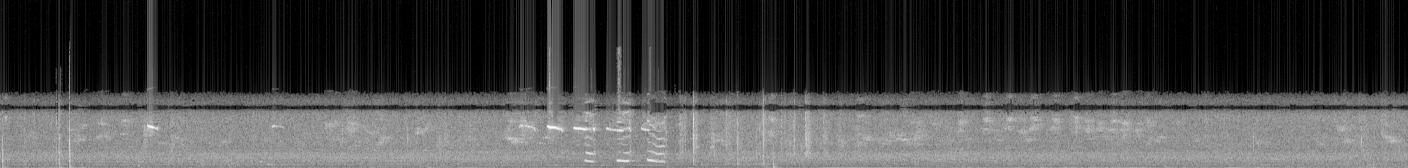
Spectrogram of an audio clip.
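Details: Peachi, a female Japanese Spitz, gives a brief run of thin, high whimpers around the middle, several closely spaced squeaky notes, against a steady low indoor hum.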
